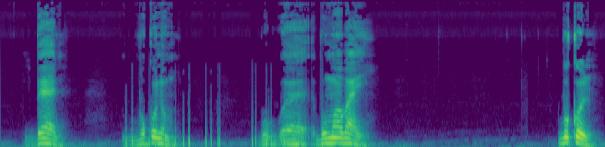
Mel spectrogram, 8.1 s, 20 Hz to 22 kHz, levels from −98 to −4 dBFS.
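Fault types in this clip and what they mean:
Train of clicks: Likely interference or a faulty connection or power supply injecting repeated pulses, heard as around twenty similar ticks from 1.67 to 4.43 s, arriving unevenly at about 8 per second and rising a few dB above the speech, including in pauses.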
